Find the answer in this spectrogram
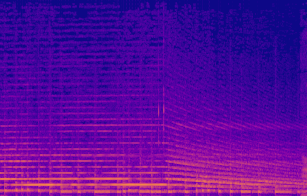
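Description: Electronic intro music: a loud, siren-like synthesized tone held steady for about three seconds, then gliding slowly down in pitch, over a repeating beat of low thumps and clicks.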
